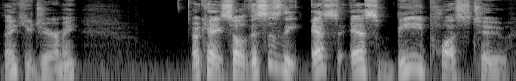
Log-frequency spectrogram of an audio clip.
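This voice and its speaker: A man's voice: on the high side, very animated, a little slow, slightly rough. An older American man chatting casually as he hosts a hobby unboxing video, rambling along in a folksy, self-deprecating way.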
